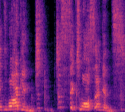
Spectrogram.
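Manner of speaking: very high-pitched, thrilled, excited yelling. Storyteller voicing an excited character yelling down to a player: excited yell. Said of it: "He's gonna yell down to you".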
